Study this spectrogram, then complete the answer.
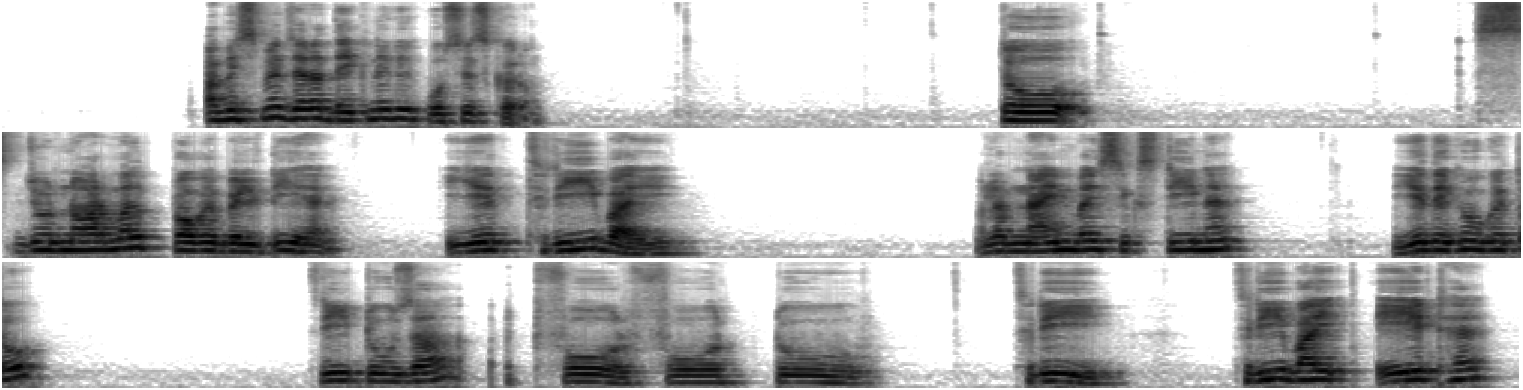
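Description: A young man explains calmly into a close microphone, in short bursts with pauses.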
